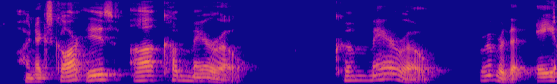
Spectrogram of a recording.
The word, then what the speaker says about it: Camaro: Camar camar camar o camaro. Camaro stress on the second syllable.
